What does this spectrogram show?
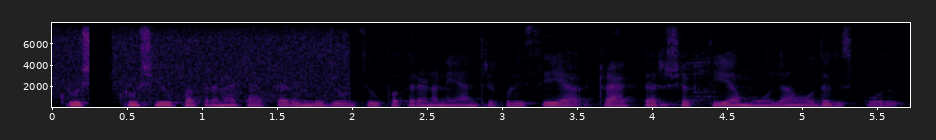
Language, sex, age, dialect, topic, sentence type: Kannada, male, 31-35, Mysore Kannada, agriculture, statement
